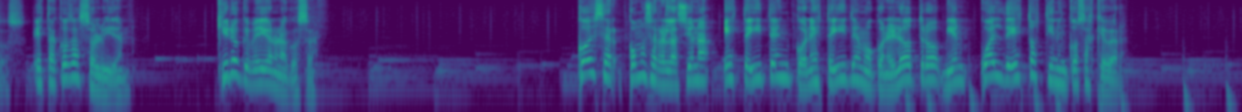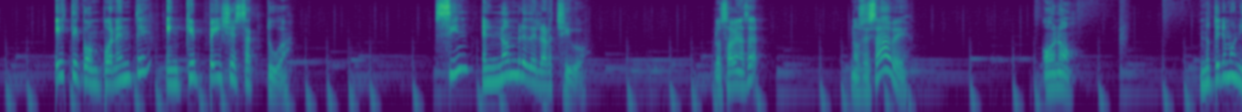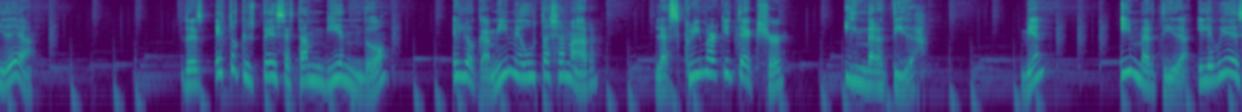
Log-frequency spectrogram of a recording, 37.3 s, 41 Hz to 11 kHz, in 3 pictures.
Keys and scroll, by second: 0.4 u, 1.0 Escape, 3.8 h, 4.4 k, 6.0-8.8 typing, 6.1 Escape, 7.3 Escape, 8.3 Escape, 9.9 k, 10.2 j, 10.8 k, 13.4 shift+v, 13.7 Escape, 14.6 j, 14.8 Escape, 15.7 j, 16.3 j, 16.6 Escape, 36.8 k.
